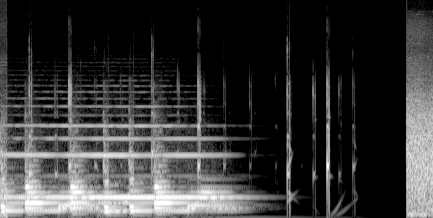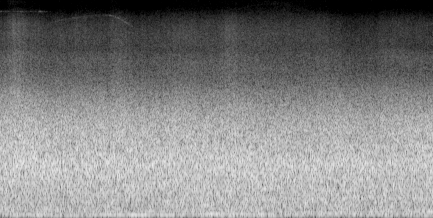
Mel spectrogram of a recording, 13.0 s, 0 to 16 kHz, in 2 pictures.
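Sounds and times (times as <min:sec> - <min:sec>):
low traffic rumble: 0:06.1 - 0:13.0
passing cars: 0:06.1 - 0:13.0.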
